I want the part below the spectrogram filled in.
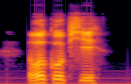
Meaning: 1. to copy (again) 2. to transcribe
- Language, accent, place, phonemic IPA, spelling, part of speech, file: French, France, Lyon, /ʁə.kɔ.pje/, recopier, verb, LL-Q150 (fra)-recopier.wav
